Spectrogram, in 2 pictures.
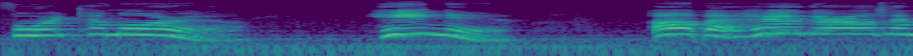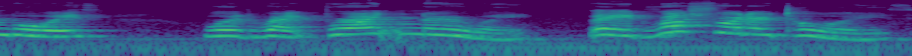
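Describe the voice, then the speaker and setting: A woman uses a put-on character voice, squeaky and extremely high in pitch. She goes at a fairly slow pace with long, frequent pauses. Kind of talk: children's read-aloud story. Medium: read story. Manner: rhythmic, repetitive emphasis.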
